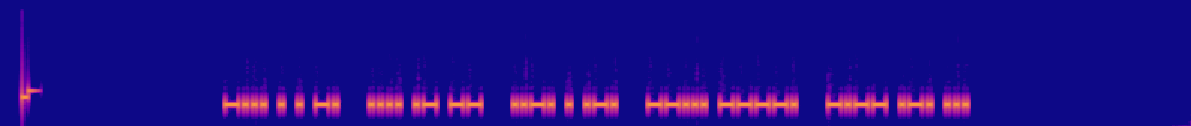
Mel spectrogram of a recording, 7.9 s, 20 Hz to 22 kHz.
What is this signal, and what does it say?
Morse code, heard as a keyed tone, about 37 wpm, 700 Hz. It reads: BEEN HAM FER 79 YRS
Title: Practice QSO - Exchange 3 - More Info - 40wpm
